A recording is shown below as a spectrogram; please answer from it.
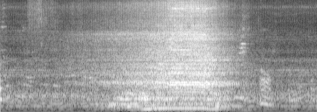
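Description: Industrial overlock (serger) machine stitching a short seam through fabric. The motor speeds up over a second or two, runs steadily for about two seconds, then slows and stops.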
